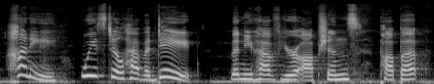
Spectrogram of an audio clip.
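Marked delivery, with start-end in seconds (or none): 0.1-2.0 angry wife. Retold or imitated. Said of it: "angry wife enters the room".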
